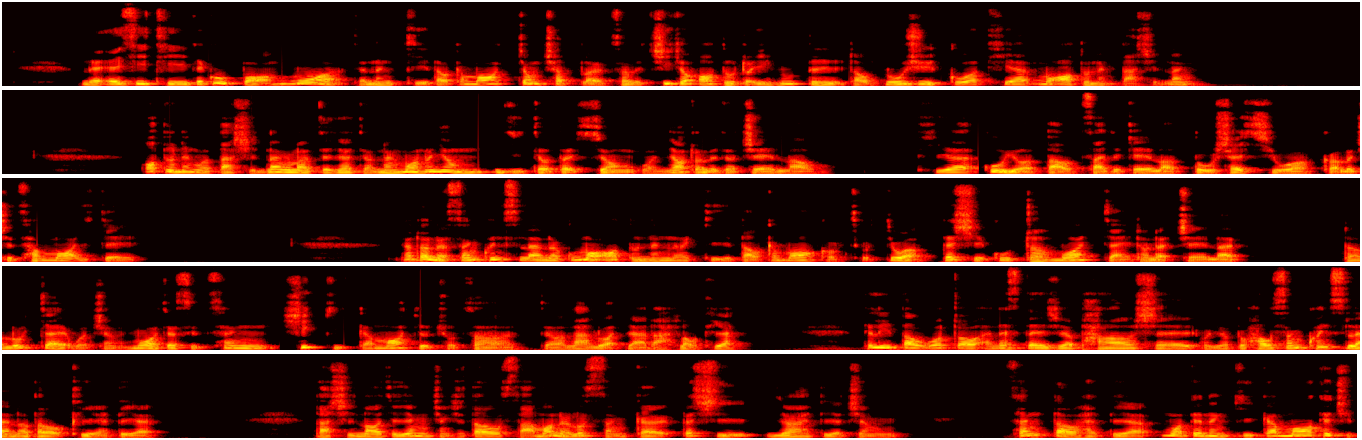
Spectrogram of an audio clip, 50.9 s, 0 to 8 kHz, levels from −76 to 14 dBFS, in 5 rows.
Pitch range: 95-130 Hz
